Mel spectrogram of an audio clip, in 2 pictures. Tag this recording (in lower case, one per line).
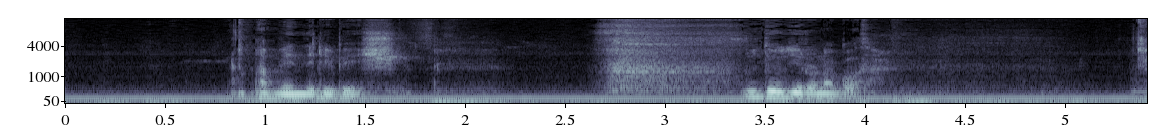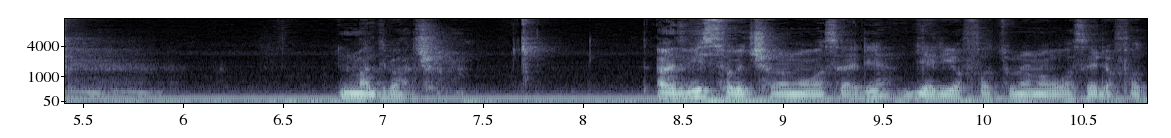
speech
